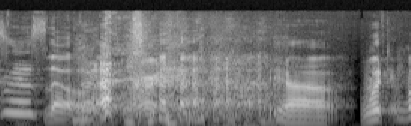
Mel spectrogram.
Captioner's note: laughter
